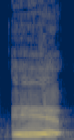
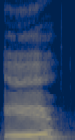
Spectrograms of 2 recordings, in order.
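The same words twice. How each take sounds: First: The vowel is pronounced open, with a low tongue. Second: The vowel is pronounced closed, with a higher tongue. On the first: "o timbre aberto" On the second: "o timbre fechado"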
